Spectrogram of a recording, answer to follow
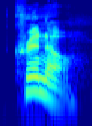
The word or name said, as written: krinw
